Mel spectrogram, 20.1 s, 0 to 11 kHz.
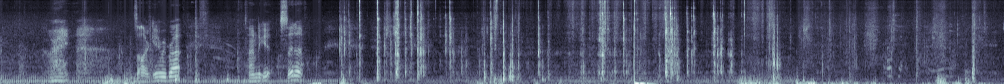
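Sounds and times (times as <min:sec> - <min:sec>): camping gear clinking and rattling: 0:06.8 - 0:15.9.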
